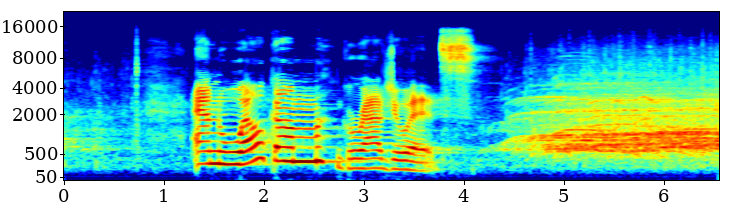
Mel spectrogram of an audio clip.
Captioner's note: crowd cheering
